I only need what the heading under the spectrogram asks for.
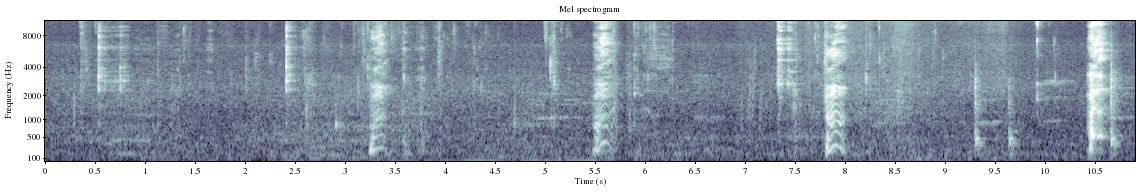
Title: More hiccup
